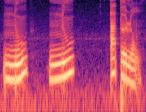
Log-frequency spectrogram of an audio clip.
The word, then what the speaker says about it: nous appelons: Nous appelons, and then little link would be perfect, so let's pronounce the whole thing again. Nous appelons, nous appelons, okay, final S doesn't exist.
